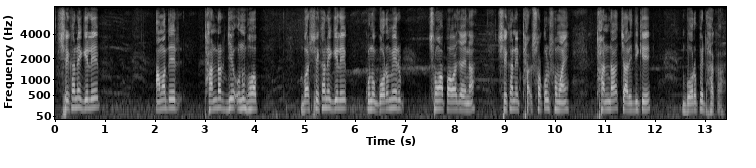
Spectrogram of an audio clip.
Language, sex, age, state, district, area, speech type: Bengali, male, 30-45, West Bengal, Birbhum, urban, spontaneous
